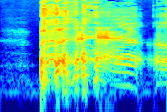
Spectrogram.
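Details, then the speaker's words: A mother's loud, drawn-out, voiced cough, deliberately exaggerated to make her baby laugh, with a second starting at the end; cough (deliberately exaggerated). "is that funny you think it's funny when Mommy coughs"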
